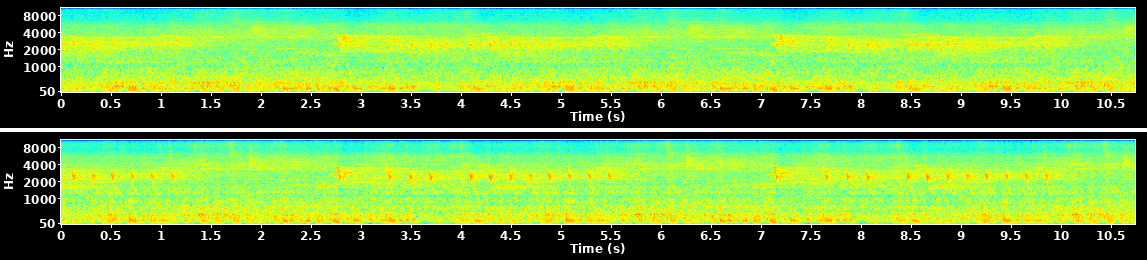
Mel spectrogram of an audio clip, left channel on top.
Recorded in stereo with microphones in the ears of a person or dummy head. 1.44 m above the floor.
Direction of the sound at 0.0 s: 30° right (ahead or behind).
